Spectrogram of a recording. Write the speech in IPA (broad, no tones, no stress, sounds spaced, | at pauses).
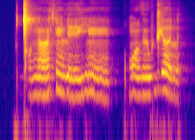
ɡ͡ǀ ɔ n ɐ̃ː s ẽ l eː j ẽː | ɓ ɔ̃ ð ø w d͡ʒ ɜ l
